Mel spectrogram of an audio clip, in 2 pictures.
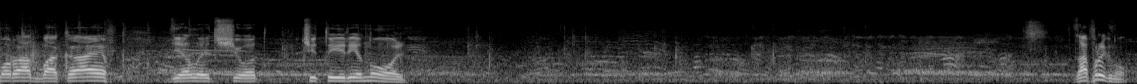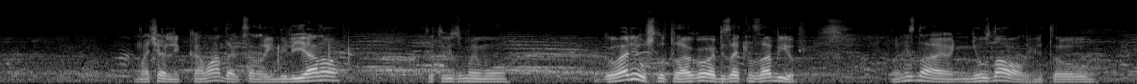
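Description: No technical faults can be heard in this audio.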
